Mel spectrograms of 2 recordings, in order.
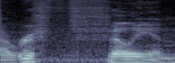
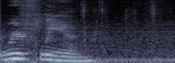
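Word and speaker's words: Riflian: refill it with uh refillion yes I can't really pronounce it the way it's spelled r r i uh r-i-f-l-i-a-n riffley and woods uh rifflion uh okay so is there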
